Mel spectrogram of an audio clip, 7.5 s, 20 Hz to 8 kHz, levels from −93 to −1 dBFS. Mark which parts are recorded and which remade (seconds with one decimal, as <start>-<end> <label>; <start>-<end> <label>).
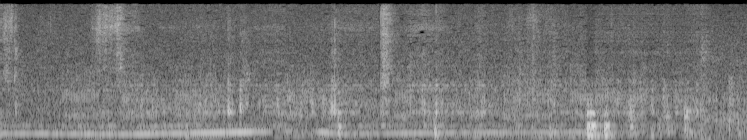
0.0-5.9 recorded; 5.9-7.1 remade; 7.1-7.5 recorded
